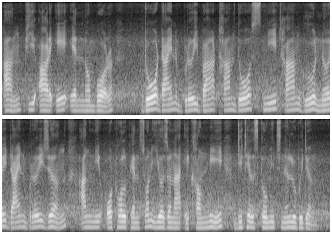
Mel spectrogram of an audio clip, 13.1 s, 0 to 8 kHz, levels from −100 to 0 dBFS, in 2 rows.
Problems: constant background noise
